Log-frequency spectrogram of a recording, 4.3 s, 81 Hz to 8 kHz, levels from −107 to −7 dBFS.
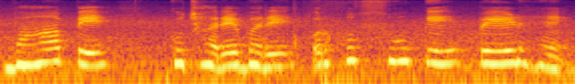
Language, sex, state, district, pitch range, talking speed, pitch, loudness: Hindi, female, Madhya Pradesh, Dhar, 225-260 Hz, 140 wpm, 245 Hz, -14 LUFS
